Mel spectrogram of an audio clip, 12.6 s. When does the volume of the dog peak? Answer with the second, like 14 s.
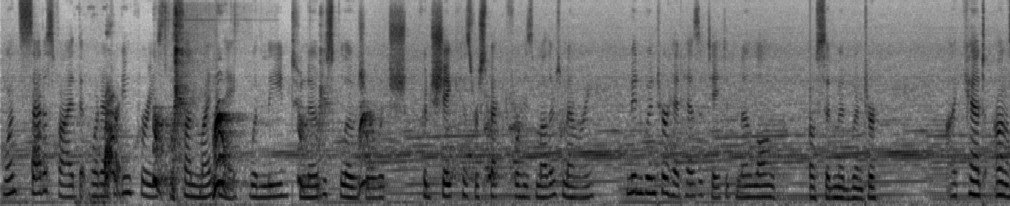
3 s.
